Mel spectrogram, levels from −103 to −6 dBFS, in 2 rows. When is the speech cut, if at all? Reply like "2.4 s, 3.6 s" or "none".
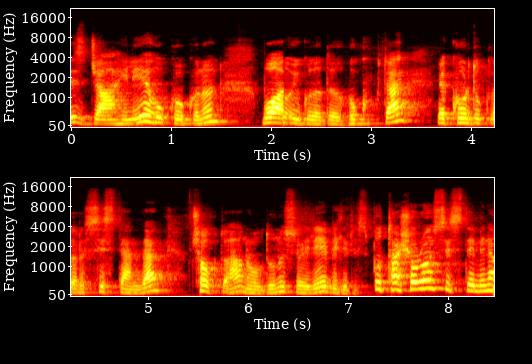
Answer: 2.1 s, 6.0 s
